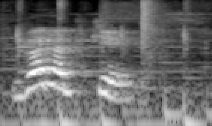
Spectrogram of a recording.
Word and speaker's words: городке: We know that word is городок, but in prepositional case, stress is shifting to another vowel, and here we are pronouncing городке.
